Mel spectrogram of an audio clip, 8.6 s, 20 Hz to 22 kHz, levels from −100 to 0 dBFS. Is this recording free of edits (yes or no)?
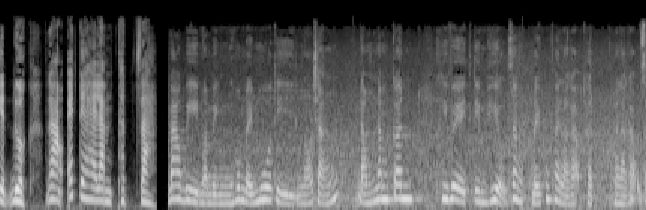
no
